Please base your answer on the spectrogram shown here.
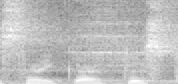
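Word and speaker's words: psychiatrist: एक्कीमीटर इज यूज to major, अब यहाँ पे पी जो हो है, जैसे साइकाट्रिस्ट हम कहते हैं ना, पी से स्टार्ट होता है लेकिन पी साइलेंट रहता है, राइट।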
